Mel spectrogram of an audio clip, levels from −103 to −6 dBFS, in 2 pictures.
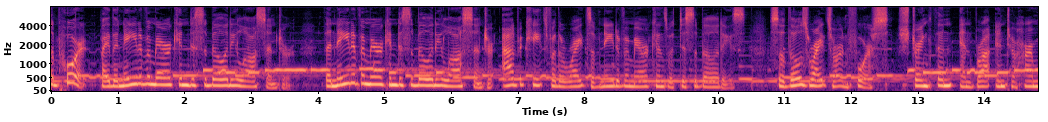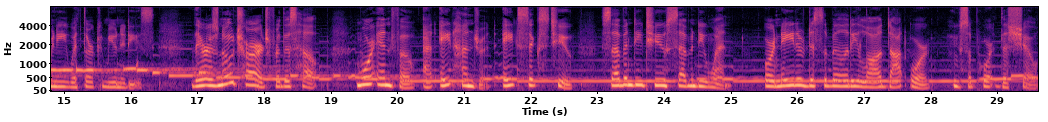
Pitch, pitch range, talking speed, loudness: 215 Hz, 190-255 Hz, 110 wpm, -27 LUFS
